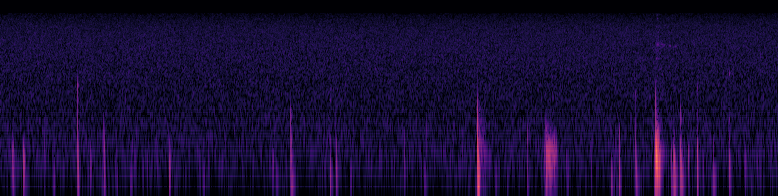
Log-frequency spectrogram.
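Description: Irregular low gurgles and bubbling pops over a quiet background: ordinary stomach growling from digestion of food, water and gas.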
